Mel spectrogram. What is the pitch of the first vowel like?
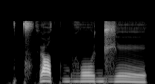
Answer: falling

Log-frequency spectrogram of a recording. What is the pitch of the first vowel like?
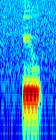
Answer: low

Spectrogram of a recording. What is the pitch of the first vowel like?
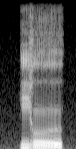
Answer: falling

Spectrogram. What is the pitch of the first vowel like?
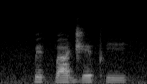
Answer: high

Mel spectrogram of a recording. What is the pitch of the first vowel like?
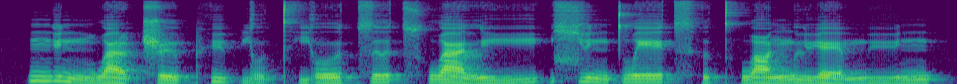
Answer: falling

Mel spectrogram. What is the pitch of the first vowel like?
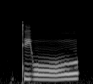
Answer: low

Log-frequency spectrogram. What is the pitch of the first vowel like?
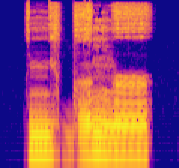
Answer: high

